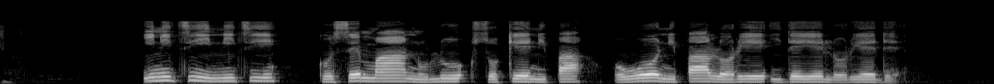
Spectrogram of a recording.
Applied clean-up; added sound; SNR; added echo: none; none; none; none.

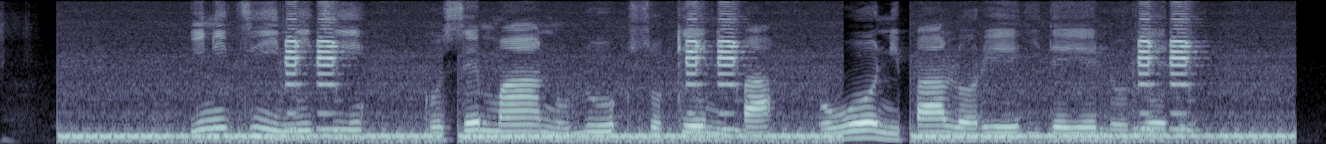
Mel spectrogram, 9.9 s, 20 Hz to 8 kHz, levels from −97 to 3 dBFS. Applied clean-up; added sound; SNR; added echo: none; Vehicle horn, car horn, honking; -1 dB; none.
